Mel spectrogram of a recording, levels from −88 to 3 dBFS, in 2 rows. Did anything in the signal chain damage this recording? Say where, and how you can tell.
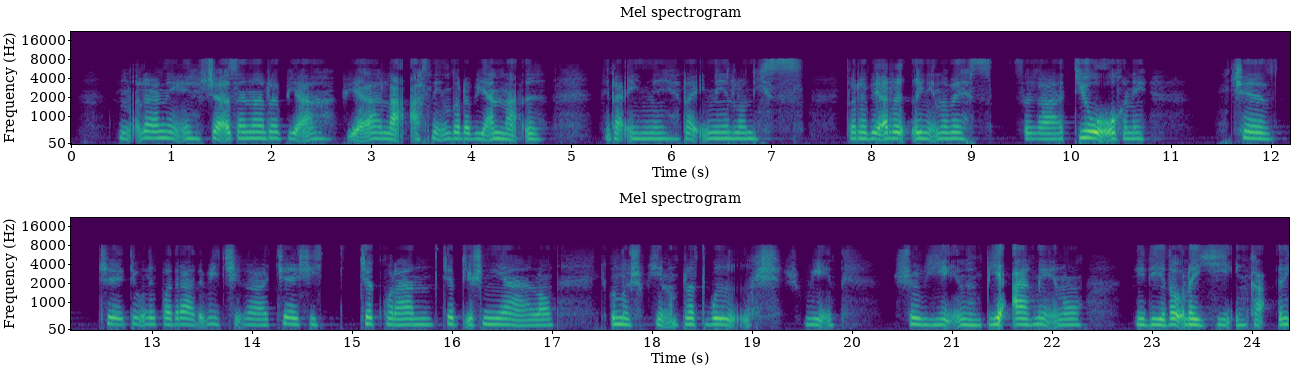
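Yes, at the codec stage: Opus compression, likely at a very low bitrate around 12 kbps, runs throughout this speech. Nothing reaches above 8.1 kHz, and the damage is heavy, with tones turned rough and grainy rather than the swirling holes that MP3 leaves.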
